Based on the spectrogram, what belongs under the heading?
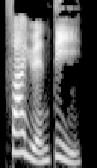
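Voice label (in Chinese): "发源地", Mandarin Chinese; chinese flashcards; hsk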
